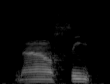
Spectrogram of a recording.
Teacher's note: Kalau ra sebelumnya kasrah maka dibaca tipis.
